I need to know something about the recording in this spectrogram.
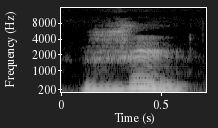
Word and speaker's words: j'eus: À la prononciation de E, c'est comme le participe passé du verbe avoir. Donc quand je dis j'ai eu, je ne dis pas j'ai bien ici je, non, j'eus, d'accord, mais c'est pas comme le participe passé.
